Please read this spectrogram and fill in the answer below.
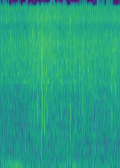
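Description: A weed being pulled up by its roots from mulched garden soil: faint rustling of leaves and a few soft crackles over a low rumble.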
